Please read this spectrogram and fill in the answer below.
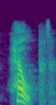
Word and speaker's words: help: Uh, next up is the word help. Right here, give me an L sound here. Uh, get uh get to hell. Help.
